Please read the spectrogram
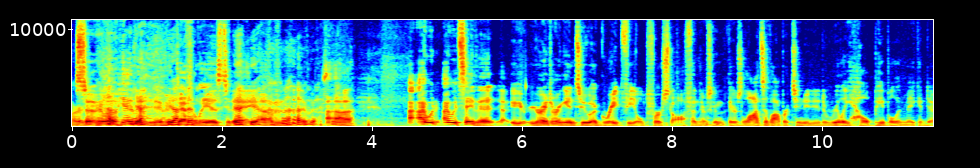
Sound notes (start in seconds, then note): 0.0 laughs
